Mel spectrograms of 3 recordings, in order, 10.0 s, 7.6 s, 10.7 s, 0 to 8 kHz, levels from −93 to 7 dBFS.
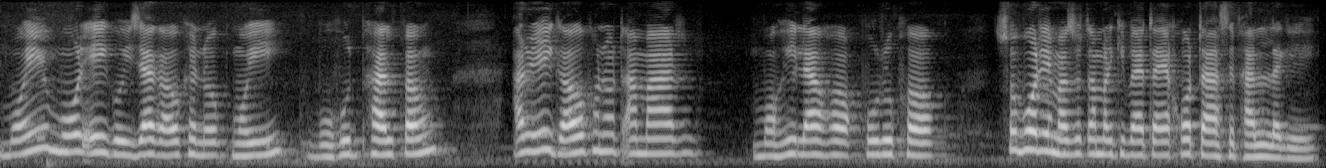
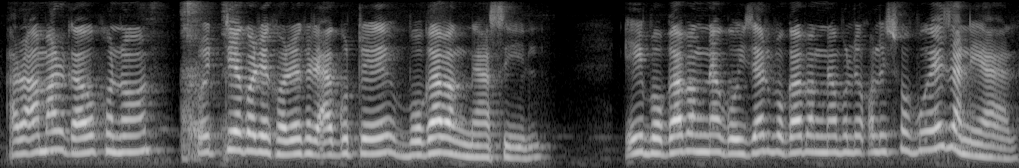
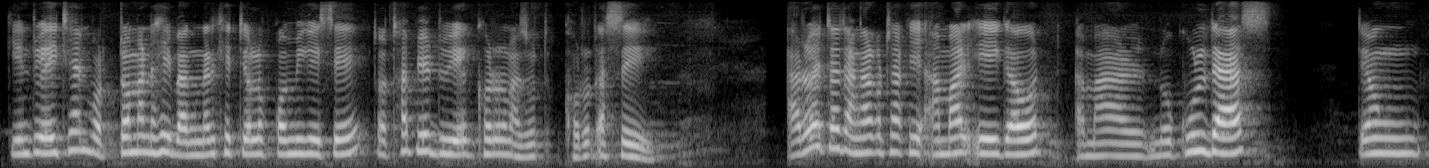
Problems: none marked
